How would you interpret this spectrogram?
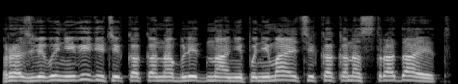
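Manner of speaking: high, urgent pleading; high-pitched urgent plea. A narrator's reading. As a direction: beg him to see her pain. Valentina pleading for Haydée.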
